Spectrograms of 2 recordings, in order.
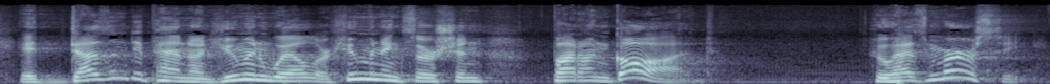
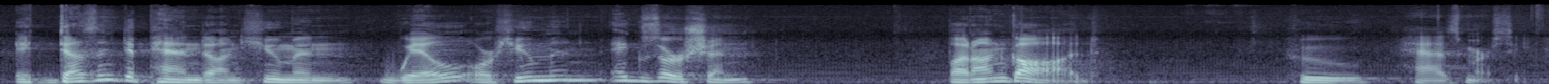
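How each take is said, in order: First: "It doesn't depend" driven home, higher and louder; insistent reading, hammering "but on God" higher and stronger; emphatic repeat. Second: Said in the usual way. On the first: Acted. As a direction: punch "human", "God" and "mercy" with raised pitch.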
